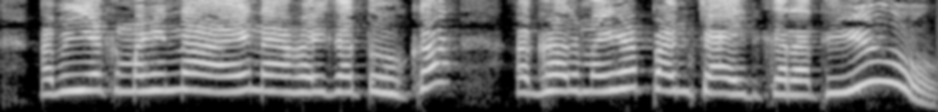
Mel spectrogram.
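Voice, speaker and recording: A woman's squeaky, cartoonish character voice at an extremely high pitch, very fast, with fairly even intonation. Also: very even loudness. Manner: chattering, repeats "हैं?".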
